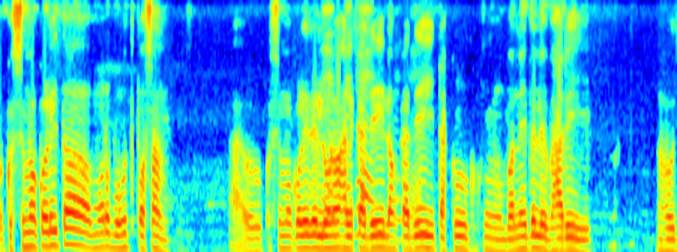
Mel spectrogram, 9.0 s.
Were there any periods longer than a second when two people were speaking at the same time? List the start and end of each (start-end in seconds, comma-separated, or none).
3.9-5.6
